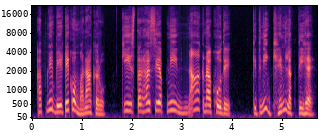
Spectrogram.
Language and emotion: Hindi, disgusted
